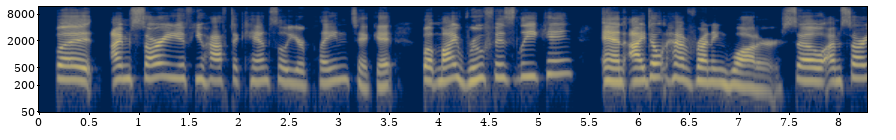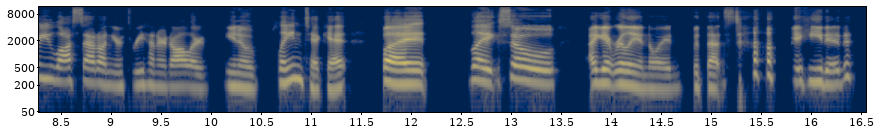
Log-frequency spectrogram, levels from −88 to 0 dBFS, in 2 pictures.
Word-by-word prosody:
but 270 -3 +4 0.2
I'm 275 +3 +5
sorry 295 +2 +3
if 285 0 -7
you 275 -1 -3
have 255 0 +1
to 255 - -8
cancel 245 0 -5
your 210 -2 -5
plane 235 +6 -6
ticket, 195 -3 -2 0.3
but 255 -3 0
my 255 +4 +4
roof 260 +5 -4
is 295 -3 -3
leaking 335 +4 -1 0.3
and 240 -2 +7
I 245 +1 +8
don't 310 0 -1
have 270 -6 +2
running 235 -3 +1
water, 185 -7 -2
so 250 +4 +1
I'm 245 +1 -2
sorry 290 +3 +1
you 275 - -3
lost 245 0 -2
out 230 -1 0
on 210 -2 -4
your 185 0 -8
$300, 185 -4 -5
you 195 -2 -4
know, 175 -2 -5 0.2
plane 255 +4 -1
ticket, 165 -3 -2 0.3
but, 215 -3 +7 0.4
like, 245 -4 +1
so 240 -7 -1 0.3
I 215 - +5
get 225 -1 +5
really 205 -2 +3
annoyed 165 0 -8
with 185 - -10
that 180 +3 -2
stuff, 370 +10 -7 0.3
get 235 -1 0
heated. 235 +4 -2
235 Hz, 170 wpm, -24 LUFS, 205-270 Hz, 0.4 s, I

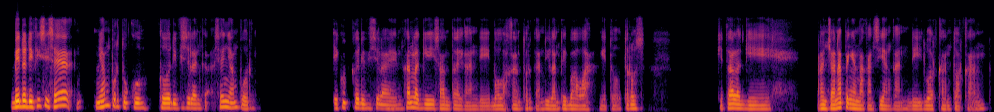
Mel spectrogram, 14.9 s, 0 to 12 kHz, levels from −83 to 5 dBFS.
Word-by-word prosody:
Beda 175 +4 +9
divisi 190 +4 +5
saya 190 +4 +6 0.4
nyampur, 195 +4 +3
tuh, 155 - +1
kuh 140 -2 +3 0.3
ke 140 - +4
divisi 135 +2 -1
lain 130 -1 -1
Kak, - - -12
saya 165 - +1
nyampur. 145 -6 -1 1.3
Ikut 145 +3 -4
ke 140 - +3
divisi 125 0 -3
lain, 115 -1 -3
kan, 150 +6 +2
lagi 125 -4 +1
santai, 115 -2 -3
kan, 100 +1 -6
di 95 0 -6
bawah 105 +1 -4
kantor, 115 0 -7
kan, 105 +1 -8
di 115 - -2
lantai 105 +2 -3
bawah 105 -2 -3
gitu 100 0 -10
terus 120 +1 -3 1.1
kita 130 +5 +2
lagi 110 -3 0 0.6
rencana 120 +3 +3
pengen 130 -5 +2
makan 105 -1 -2
siang, 105 0 -2
kan, 100 +1 -9
di 100 0 -4
luar 105 0 -3
kantor, 100 -2 -7
kan. 110 +2 -9
115 Hz, 160 wpm, -24 LUFS, 105-140 Hz, 1.3 s, Beda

